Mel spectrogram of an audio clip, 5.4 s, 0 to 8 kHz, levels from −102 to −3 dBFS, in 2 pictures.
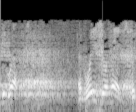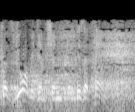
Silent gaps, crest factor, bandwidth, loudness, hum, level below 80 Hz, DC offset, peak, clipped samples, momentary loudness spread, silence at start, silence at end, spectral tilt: none; 12 dB; 5 kHz; -12 LUFS; none; -42 dBFS; under 0.1%; 0 dBFS; under 0.1%; 5 LU; 0 s; 0 s; -8.5 dB/octave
